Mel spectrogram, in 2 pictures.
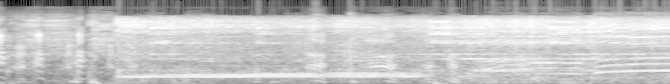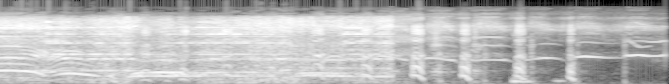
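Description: A steam train whistle sound effect blows loud and sustained for about five seconds, its chord-like tone bending slightly in pitch before cutting off, followed by brief voices at the end.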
